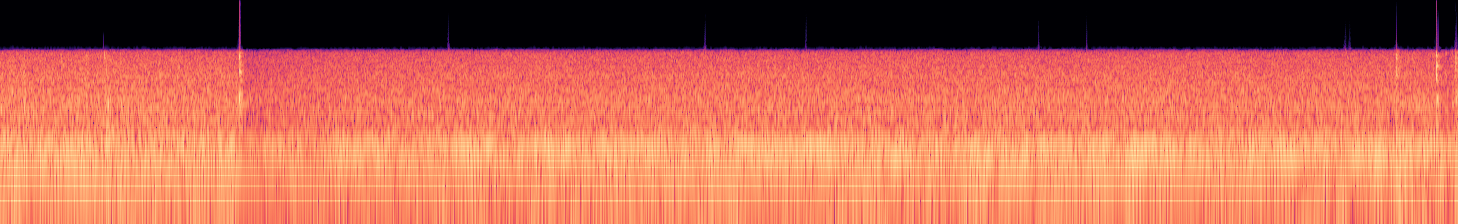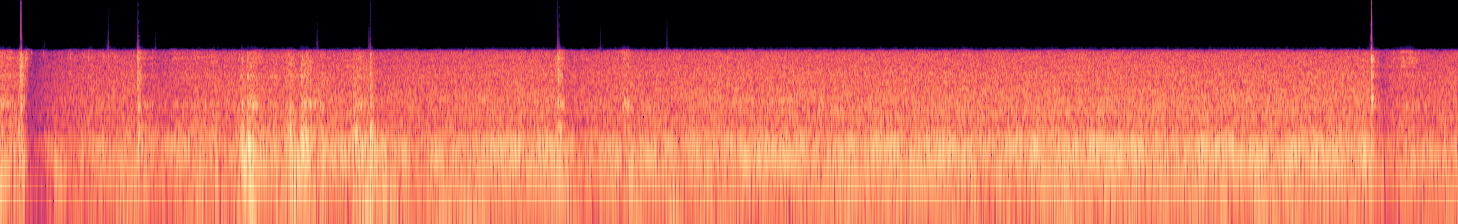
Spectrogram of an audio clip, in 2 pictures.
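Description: Hot steel knife blades quenched in a bucket of motor oil: a steady sizzling hiss over a low hum. A few metal clanks from tongs come about halfway through and near the end.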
